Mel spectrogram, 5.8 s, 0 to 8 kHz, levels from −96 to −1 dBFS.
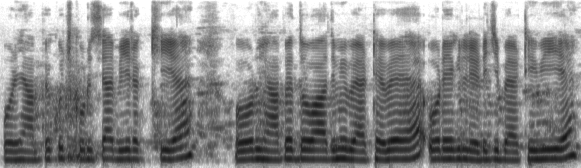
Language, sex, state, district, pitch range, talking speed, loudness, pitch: Hindi, male, Uttar Pradesh, Saharanpur, 160-170 Hz, 225 wpm, -15 LUFS, 165 Hz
